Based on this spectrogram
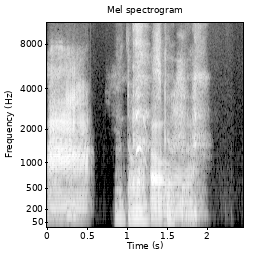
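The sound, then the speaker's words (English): A chihuahua makes throaty grunting noises: one rough, sustained grunt, a short pause, then a longer run of raspy, snorting grunts, fairly loud and with no talking. “Is he got something stuck in his throat? It's a chihuahua thing.”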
